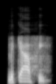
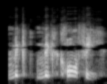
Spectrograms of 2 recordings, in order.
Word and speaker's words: McAfee: How do you say it? McAfee. McCoffee. It was McCafe. It's McCoffee. No, McAfee. McCafe.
